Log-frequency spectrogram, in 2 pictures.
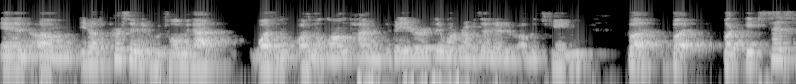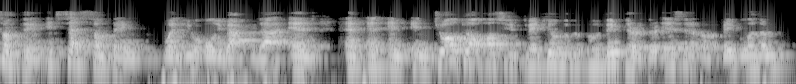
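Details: Adult man who stutters, also on the autism spectrum, with a father who also stuttered; syllable and word repetitions, pauses and blocks between words, worse when passionate or anxious; stuttering.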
